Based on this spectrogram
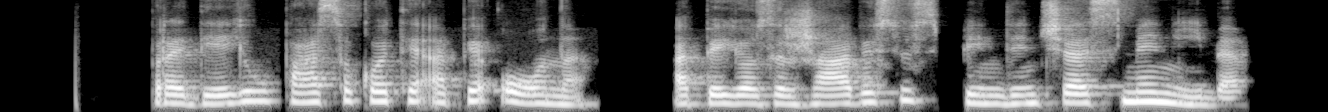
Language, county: Lithuanian, Utena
